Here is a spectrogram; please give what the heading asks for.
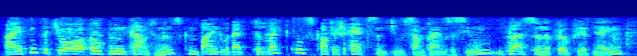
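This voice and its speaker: An actor playing a brisk, wry English gentleman detective with a crisp, formal manner, in 1940s radio style. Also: on the high side, animated, close to an everyday voice. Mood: brisk, authoritative. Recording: muffled old radio recording, crowd-like murmur.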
